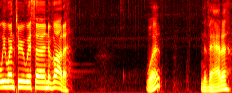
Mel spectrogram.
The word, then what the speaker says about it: Nevada: Say Nevada. Nevada. That's the correct way to pronounce the state name. Put emphasis on the second syllable. Nevada.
